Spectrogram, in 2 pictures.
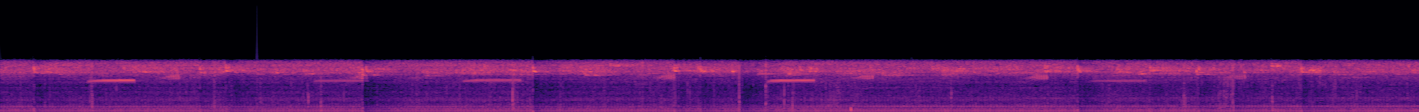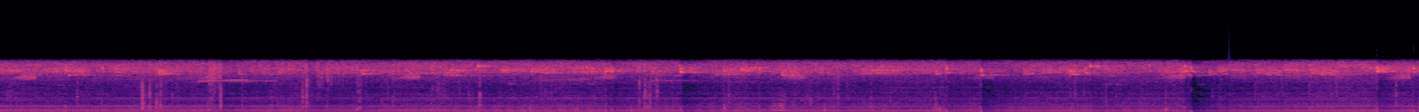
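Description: Night insect chorus: a steady, dense high-pitched trilling of crickets, with a short chirp recurring every few seconds and a low steady hum underneath.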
